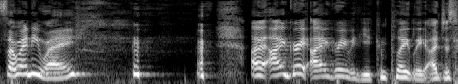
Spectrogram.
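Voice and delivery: high voice, giggling and laughing through the words. Agreeing with the other speaker's answer, laughing while talking. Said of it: "Why are you laughing at me then?".

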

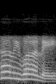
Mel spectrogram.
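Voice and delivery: put-on English accent and pronunciation. Contrasting how english people say a chocolate bar name: imitating english accent. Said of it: "English people are like".

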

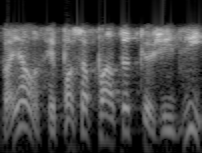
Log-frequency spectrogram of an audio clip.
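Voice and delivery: carried-away, worked-up, heated, flaring tone. Retelling a phone call with a journalist, reenacting getting worked up. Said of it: "je m'emporte un peu".

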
